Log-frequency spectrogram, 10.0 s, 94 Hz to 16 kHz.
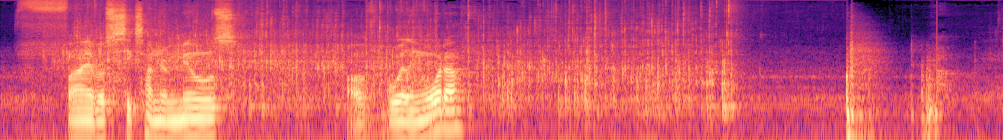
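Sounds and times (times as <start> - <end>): water pouring into plastic bowl: 0.7 - 7.5.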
